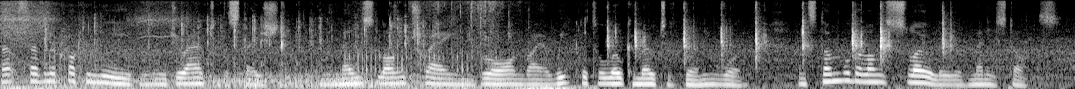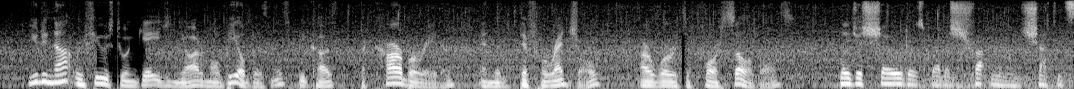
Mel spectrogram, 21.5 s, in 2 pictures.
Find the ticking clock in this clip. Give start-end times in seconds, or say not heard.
not heard.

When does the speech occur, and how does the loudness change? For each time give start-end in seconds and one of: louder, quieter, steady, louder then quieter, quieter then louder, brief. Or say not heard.
0.0-21.4 steady.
